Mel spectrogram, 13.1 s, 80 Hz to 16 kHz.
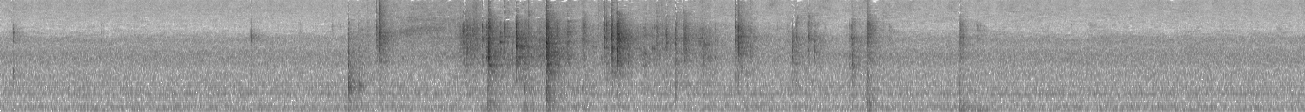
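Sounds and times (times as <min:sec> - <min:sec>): steady background noise: 0:00.0 - 0:13.0
circuit board knocking on wood: 0:09.6 - 0:10.0.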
